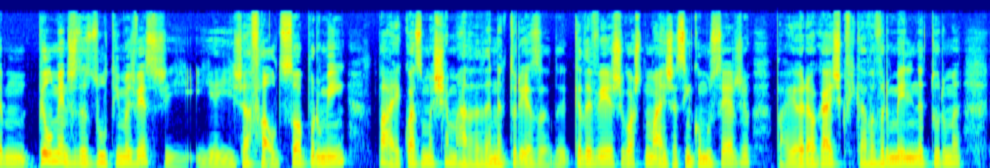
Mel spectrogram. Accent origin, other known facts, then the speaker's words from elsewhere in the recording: Aveiro, Portugal; now in Ovar, Portugal; vivo lá para cima, vivo em Ovar. Eu sou de Aveiro, vivo em Ovar.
